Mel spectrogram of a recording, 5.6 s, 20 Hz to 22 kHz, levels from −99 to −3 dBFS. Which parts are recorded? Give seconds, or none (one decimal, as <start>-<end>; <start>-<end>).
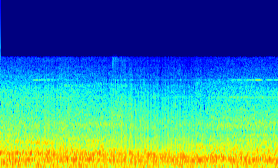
0.0-0.8; 1.4-2.1; 4.2-5.6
